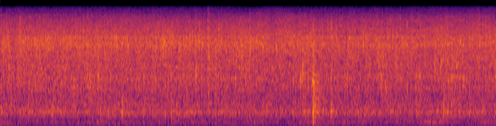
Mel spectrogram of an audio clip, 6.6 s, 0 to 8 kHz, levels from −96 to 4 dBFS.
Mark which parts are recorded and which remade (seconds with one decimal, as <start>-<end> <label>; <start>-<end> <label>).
0.0-3.1 recorded; 3.1-4.1 remade; 4.1-5.7 recorded; 5.7-6.6 remade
